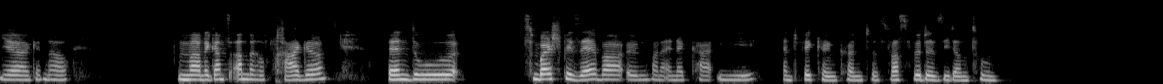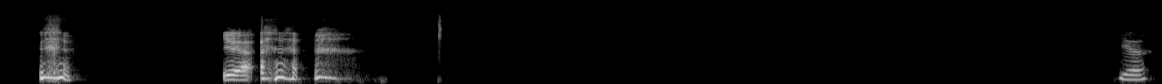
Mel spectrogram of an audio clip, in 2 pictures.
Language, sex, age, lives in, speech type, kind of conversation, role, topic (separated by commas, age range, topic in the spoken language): German, female, 20-24, Germany, conversation, podcast, host, Was denkst du über künstliche Intelligenz im Alltag?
